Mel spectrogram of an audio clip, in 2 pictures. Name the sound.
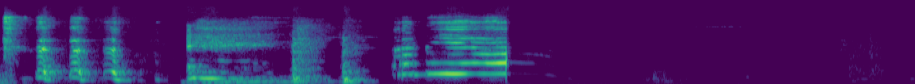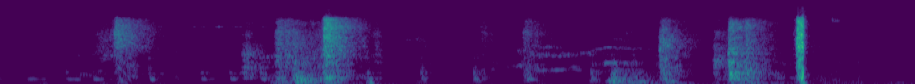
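cat meowing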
